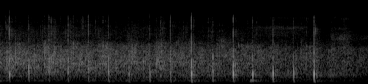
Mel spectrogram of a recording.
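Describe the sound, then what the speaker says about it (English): An audience applauds an instructor, Dr. Song, at a Weatherford College gathering: steady, fairly faint clapping from many hands, with a few sharper individual claps standing out toward the end. "So let's give us a round of applause for Miss"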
